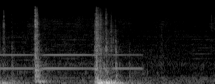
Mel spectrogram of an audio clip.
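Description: A steady electronic tone from the drive-in ordering speaker, cutting off suddenly about a second and a half in. Three dull thumps fall over it, the loudest about a second in.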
